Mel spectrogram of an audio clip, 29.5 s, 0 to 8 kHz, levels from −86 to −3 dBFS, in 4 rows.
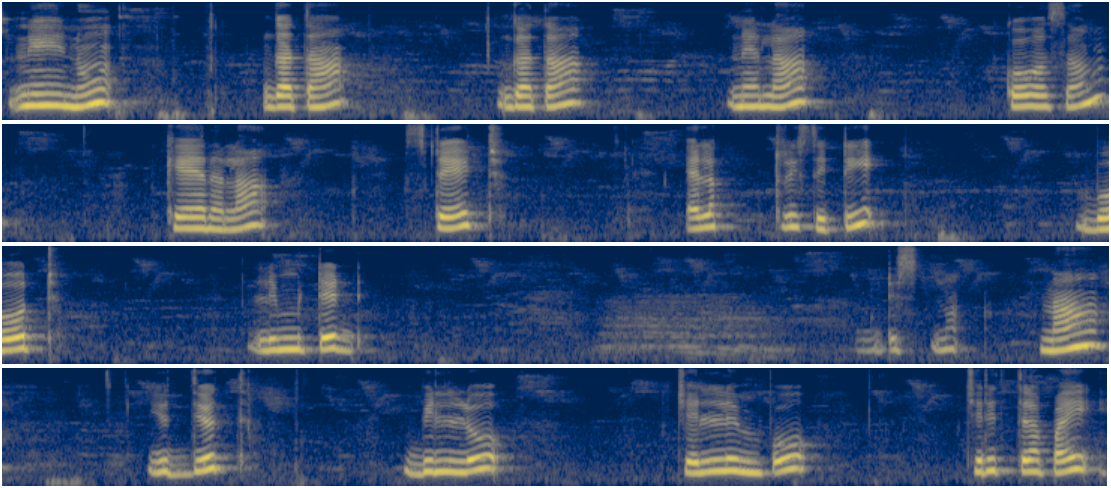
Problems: background sounds at intervals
